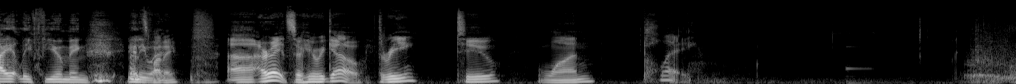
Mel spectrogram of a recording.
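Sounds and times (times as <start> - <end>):
speech: 0.0 - 7.0
Leo the lion roaring in a film studio logo: 9.6 - 10.1.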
